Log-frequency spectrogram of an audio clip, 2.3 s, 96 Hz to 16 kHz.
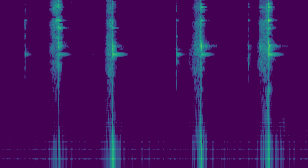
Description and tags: Quick Knife pulls 4 of them
4 quick knife strokes to be used in various ways
war, blade, knight, old, soldier, torture, antique, evil, slash, kill, terror, medieval, sword, metal, mix, pull, fast, pulls, ancient, knife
